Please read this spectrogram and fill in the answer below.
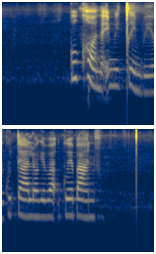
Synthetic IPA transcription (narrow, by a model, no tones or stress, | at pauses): k̬ukʰɔnaʔimiǀimbʱijok̬utʼalwak̬wɛɓaːnt͡fʰu̥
